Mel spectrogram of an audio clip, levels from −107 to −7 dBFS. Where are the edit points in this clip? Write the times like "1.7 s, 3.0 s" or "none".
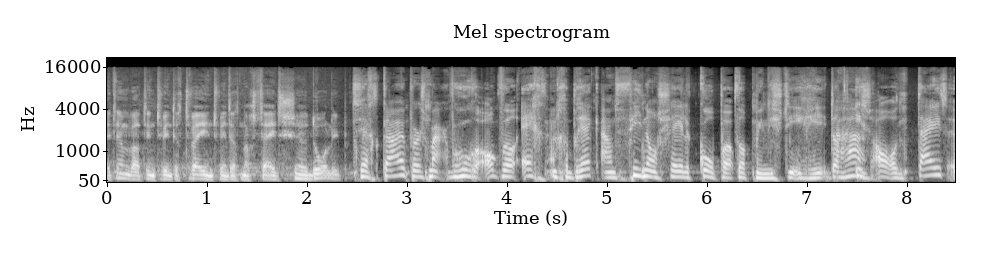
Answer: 6.2 s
